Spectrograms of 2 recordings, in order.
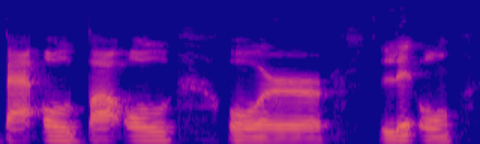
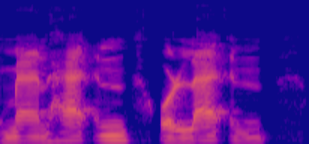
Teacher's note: we tend to have a little gap, that little stop of air in our throat. That is the Glottal Stop.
